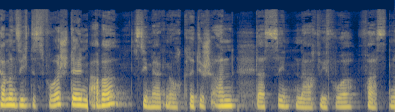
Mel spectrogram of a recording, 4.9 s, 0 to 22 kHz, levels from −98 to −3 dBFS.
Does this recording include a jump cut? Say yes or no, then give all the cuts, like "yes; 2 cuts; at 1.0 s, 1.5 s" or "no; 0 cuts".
yes; 2 cuts; at 1.1 s, 3.2 s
